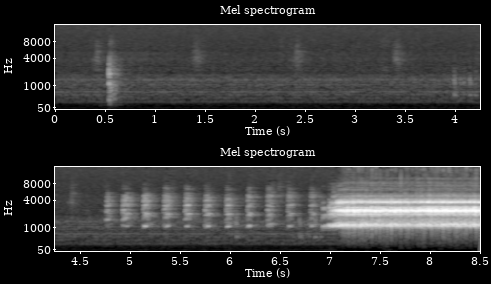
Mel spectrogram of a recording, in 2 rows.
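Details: Cope's gray treefrog caught from a pool in 2015: a quiet lead-in with one click, then a run of short rapid pulses about four per second, building straight into a loud, continuous, grating buzzy trill.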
